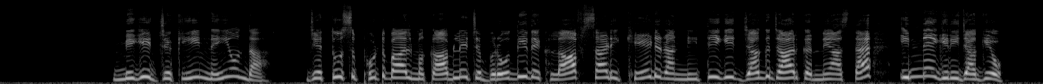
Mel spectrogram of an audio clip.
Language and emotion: Dogri, angry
